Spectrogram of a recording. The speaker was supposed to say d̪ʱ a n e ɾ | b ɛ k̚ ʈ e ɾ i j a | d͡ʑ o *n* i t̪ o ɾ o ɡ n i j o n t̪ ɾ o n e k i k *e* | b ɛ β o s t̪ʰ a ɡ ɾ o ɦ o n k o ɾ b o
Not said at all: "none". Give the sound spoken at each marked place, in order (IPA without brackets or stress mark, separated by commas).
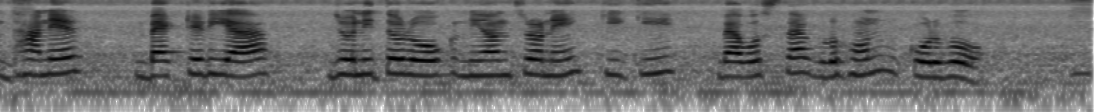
n, i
